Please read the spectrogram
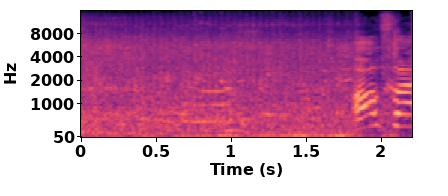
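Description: Street ambience: a steady rush of traffic noise with faint distant voices, and a low vehicle engine hum in the second half. A loud voice calls out right at the end.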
